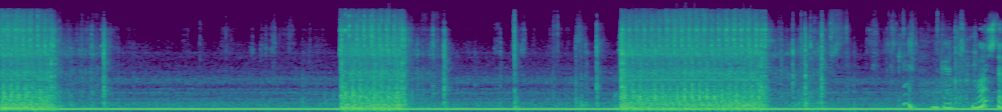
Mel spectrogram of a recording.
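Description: A well-used sewing machine with replaced teeth, struggling to feed, stitches a foam cover for a junk journal. Steady machine hum runs throughout, with two louder, rougher bursts of stitching. Some talk is heard.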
